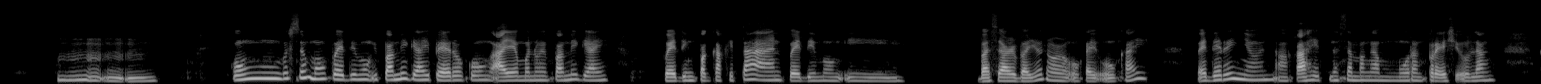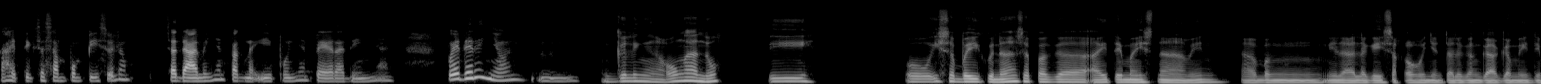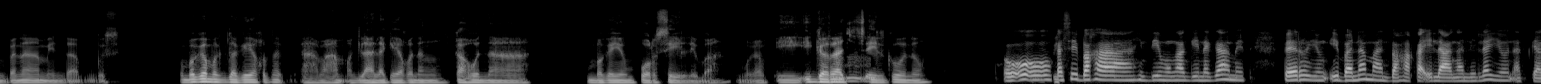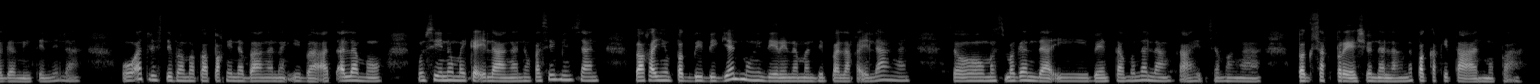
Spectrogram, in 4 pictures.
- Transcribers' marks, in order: other background noise; unintelligible speech
- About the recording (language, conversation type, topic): Filipino, advice, Paano ko maayos na maaayos at maiimpake ang mga gamit ko para sa paglipat?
